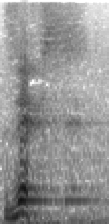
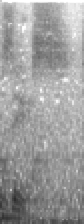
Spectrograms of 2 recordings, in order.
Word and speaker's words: زيوس: وبولس كان معاه واحد تاني اسمه برنابا، قالوا على برنابا انت بحسب ترجمة الفاندايك زيفس. زيفس ده هو نفسه زيوس اله اليونان الاعظم، لكن نطق الاسم مختلف. لو هتنطقوا باليونان الحديث هتنطقوا زيفس، لو هتنطقوا باليونان القديم هتنطقوا زيوس. تمام؟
